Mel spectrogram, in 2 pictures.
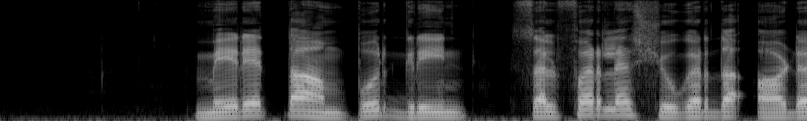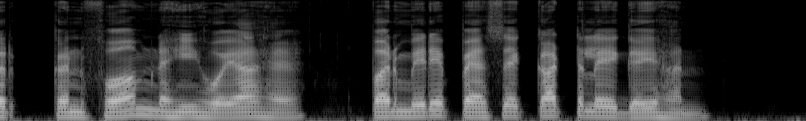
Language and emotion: Punjabi, neutral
